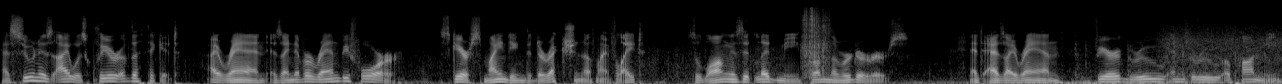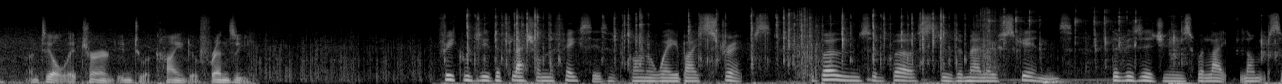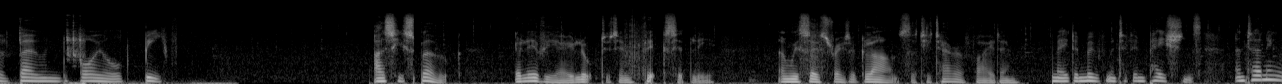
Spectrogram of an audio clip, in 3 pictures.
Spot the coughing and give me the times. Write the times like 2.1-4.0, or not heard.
not heard.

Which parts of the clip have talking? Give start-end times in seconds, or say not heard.
0.0-15.4, 17.1-27.4, 29.3-38.4.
